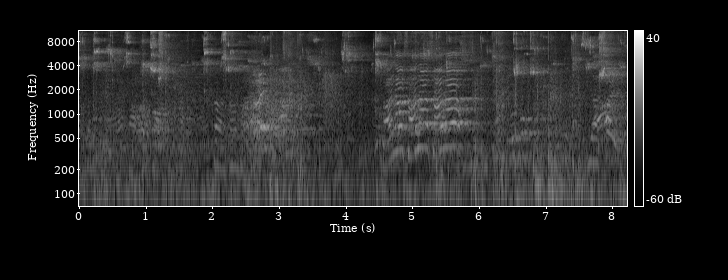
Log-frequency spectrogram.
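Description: Young men shout and call out to each other across the hall.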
